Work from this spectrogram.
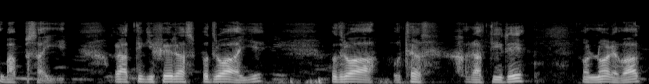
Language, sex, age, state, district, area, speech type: Dogri, male, 60+, Jammu and Kashmir, Udhampur, rural, spontaneous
